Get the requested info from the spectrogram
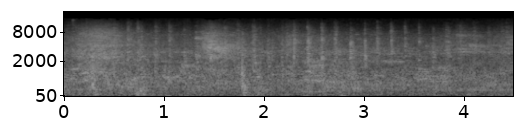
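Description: Escalator running: a steady mechanical rumble with rapid light clicking.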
